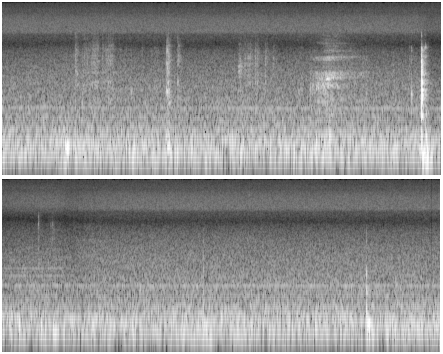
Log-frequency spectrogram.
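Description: Small metal tools click and tap against a wooden board.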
